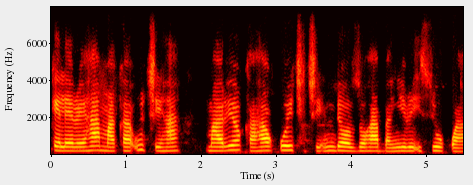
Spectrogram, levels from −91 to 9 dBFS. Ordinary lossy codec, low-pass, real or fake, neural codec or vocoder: Opus, 16 kbps; 7.2 kHz; real; none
